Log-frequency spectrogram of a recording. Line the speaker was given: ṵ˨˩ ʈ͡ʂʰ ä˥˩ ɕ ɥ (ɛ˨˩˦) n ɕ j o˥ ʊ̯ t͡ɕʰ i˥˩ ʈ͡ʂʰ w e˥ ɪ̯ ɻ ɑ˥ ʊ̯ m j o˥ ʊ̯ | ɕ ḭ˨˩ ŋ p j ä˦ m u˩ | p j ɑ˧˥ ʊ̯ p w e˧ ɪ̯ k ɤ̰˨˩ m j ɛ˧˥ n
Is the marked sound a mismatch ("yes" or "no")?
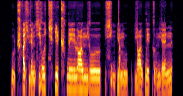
yes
